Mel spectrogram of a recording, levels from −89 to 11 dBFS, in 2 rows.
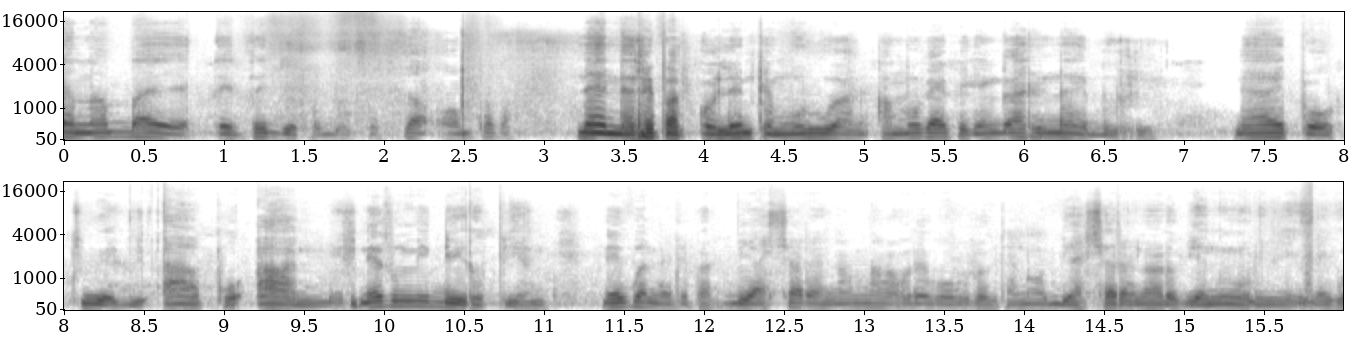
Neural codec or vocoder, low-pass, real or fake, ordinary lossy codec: codec, 44.1 kHz, 3.4 kbps, Pupu-Codec; none; fake; none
